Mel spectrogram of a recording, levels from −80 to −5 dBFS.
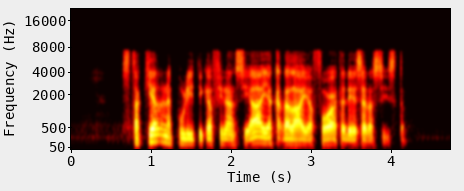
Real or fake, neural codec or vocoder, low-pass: fake; codec, 16 kHz in and 24 kHz out, 0.9 kbps, LongCat-Audio-Codec, fine tuned four codebook decoder; 7.2 kHz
